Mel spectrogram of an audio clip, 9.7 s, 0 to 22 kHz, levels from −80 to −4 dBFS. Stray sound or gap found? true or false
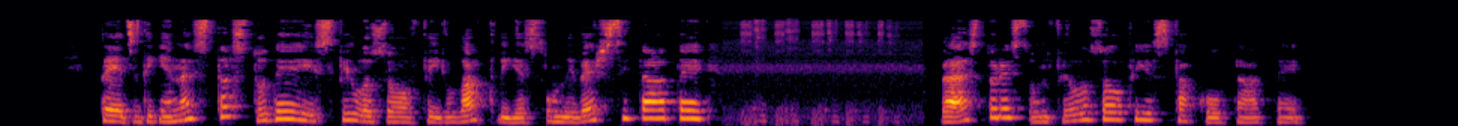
true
